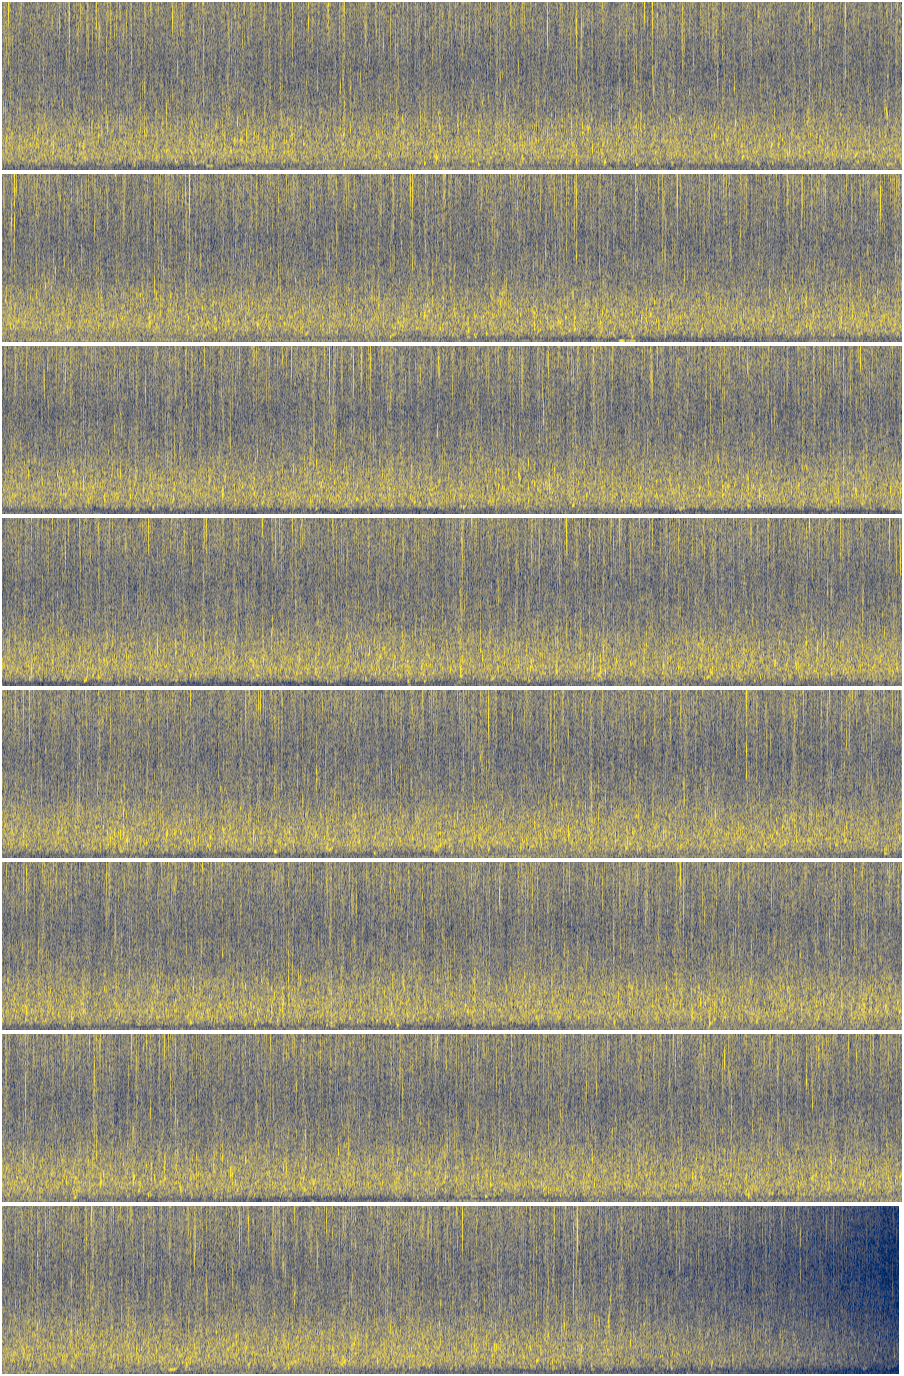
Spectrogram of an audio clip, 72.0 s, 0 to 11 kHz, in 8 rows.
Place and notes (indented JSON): {
  "title": "Taitung City, Taiwan - Streams",
  "date": "2014-09-04 15:53:00",
  "description": "Streams close to the beach, The sound of water\nZoom H2n MS + XY",
  "latitude": "22.71",
  "longitude": "121.10",
  "altitude": "5",
  "timezone": "Asia/Taipei"
}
